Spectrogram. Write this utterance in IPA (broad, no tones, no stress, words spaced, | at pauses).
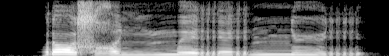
ɾɔs ʁœɲmːerer nːyr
